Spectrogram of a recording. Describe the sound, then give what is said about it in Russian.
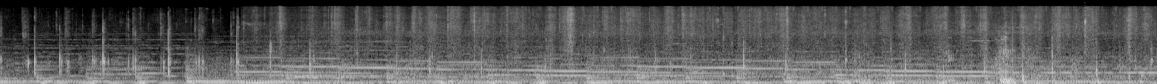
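Horses being ridden, their hooves clip-clopping in a steady, continuous rhythm throughout, with a horse's whinny among the hoofbeats. “И таким образом они отправились на своих лошадях без солдат”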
